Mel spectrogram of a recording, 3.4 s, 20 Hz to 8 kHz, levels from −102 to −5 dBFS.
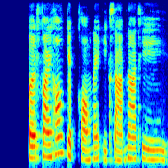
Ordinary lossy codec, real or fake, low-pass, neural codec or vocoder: none; real; none; none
